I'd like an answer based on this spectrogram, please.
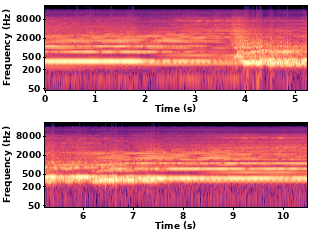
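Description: Bansuri (Indian bamboo flute) improvising inside the stone chamber of an empty ancient water tank, which gives it a full, echoing sound. A long held note is broken about four seconds in by a sharp accented attack and a quick run of ornamented notes, then settles back onto the held note.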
